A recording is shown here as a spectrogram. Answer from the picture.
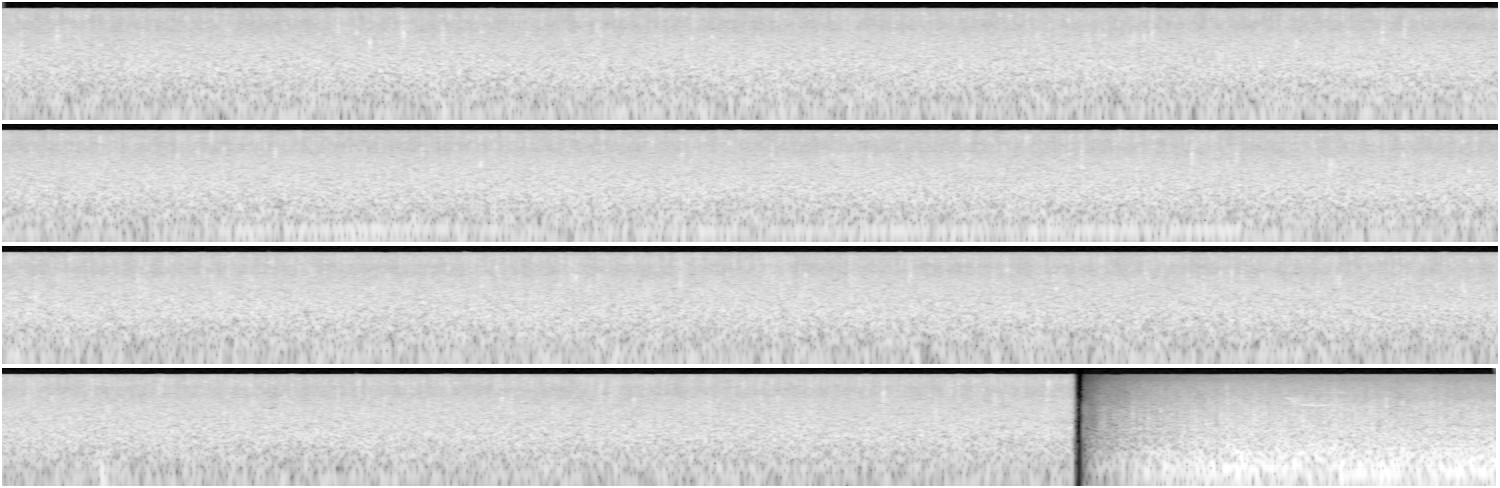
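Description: Steady rainfall, an even dense hiss of drops. About two seconds before the end it drops out for an instant and comes back with more low rumble in it.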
